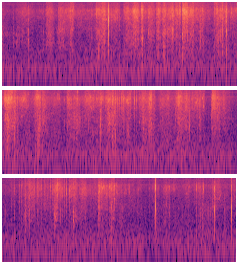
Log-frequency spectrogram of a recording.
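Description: Footsteps of a person walking steadily through snow.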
